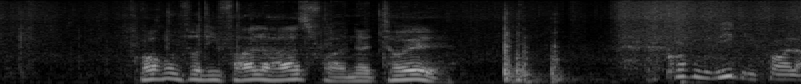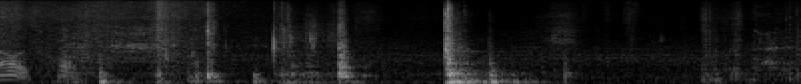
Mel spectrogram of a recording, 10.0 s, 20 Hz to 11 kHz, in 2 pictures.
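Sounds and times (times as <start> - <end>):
cupboard clicks and knocks: 7.8 - 8.3
cupboard door banging shut: 7.8 - 8.3.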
